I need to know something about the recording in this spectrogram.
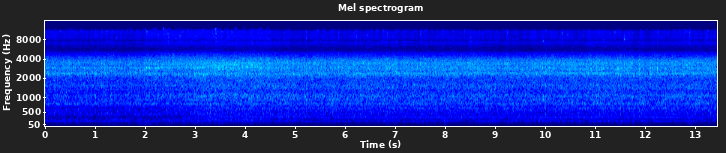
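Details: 2002 Yamaha FZS 1000 Fazer four-carb engine, warmed up, after carburettor synchronisation with all four vacuum needles matched: steady, even idle with smooth buzzy hum, no stumbles or surges; normal balanced idle.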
